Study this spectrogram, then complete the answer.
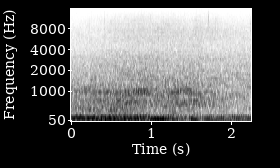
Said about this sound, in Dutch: Plotseling stopt er een auto naast de stoep. Dat is niet de auto van Lucas.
